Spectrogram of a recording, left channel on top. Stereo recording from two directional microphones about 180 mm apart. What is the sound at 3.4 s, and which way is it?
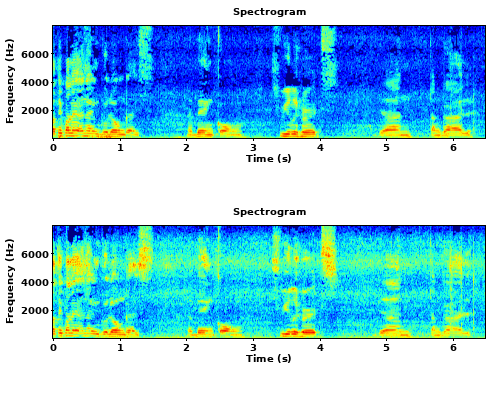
Speech, 10° left (ahead or behind).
